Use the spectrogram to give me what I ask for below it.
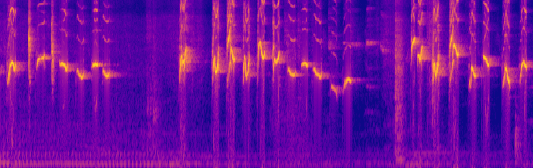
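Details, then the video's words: Caged greater green leafbird singing, used to rouse lazy or silent birds: bursts of quick bright whistles separated by short pauses, notes sliding down in pitch, over a faint low hum. "PANCINGAN CUCAK IJO GACOR BUAT CUCAK IJO MACET BUNYI,MALAS BUNYI"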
